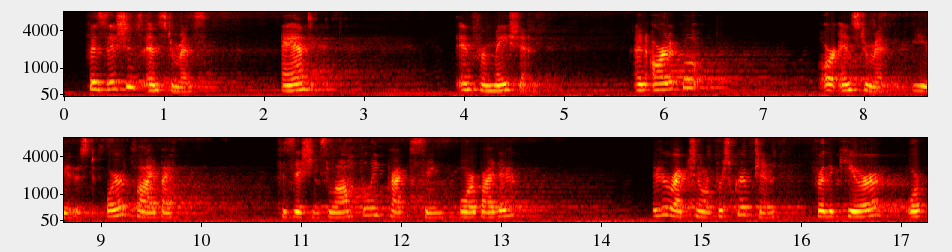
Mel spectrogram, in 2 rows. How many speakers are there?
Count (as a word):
one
